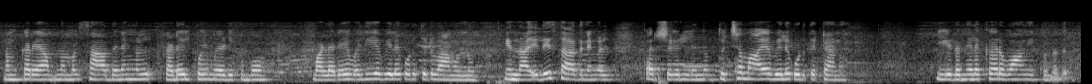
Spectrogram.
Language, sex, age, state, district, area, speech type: Malayalam, female, 30-45, Kerala, Kozhikode, rural, spontaneous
